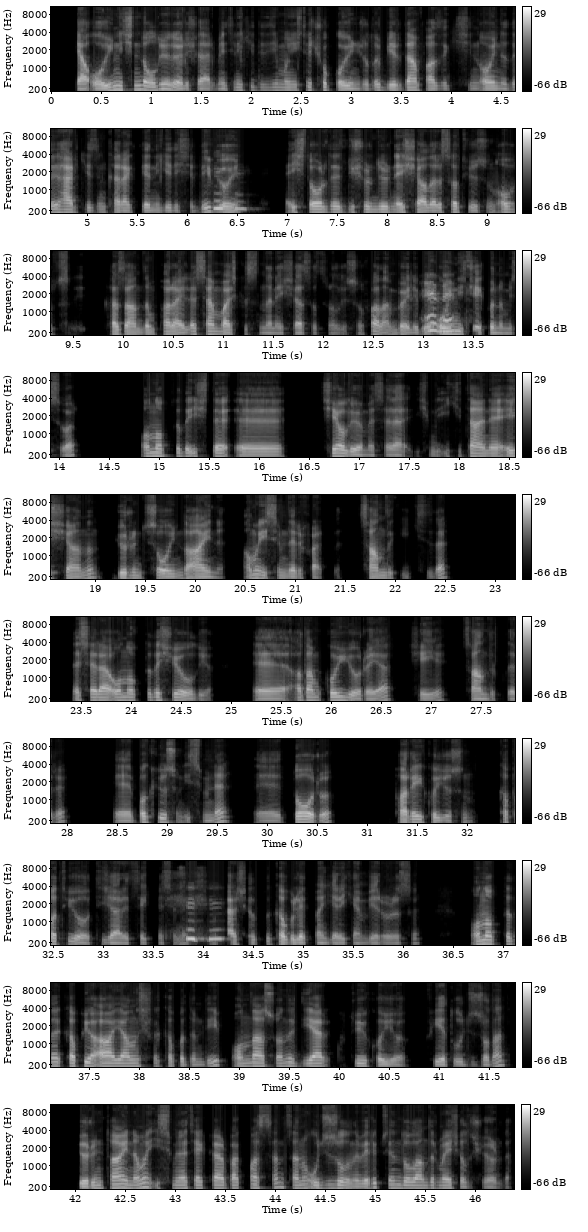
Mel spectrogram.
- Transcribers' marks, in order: tapping; other background noise
- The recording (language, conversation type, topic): Turkish, podcast, Video oyunları senin için bir kaçış mı, yoksa sosyalleşme aracı mı?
